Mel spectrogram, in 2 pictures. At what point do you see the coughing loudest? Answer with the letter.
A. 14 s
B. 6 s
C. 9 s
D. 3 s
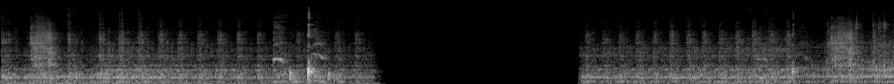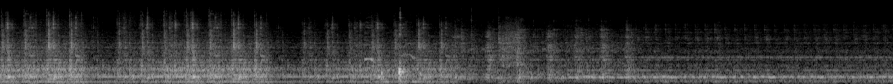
D.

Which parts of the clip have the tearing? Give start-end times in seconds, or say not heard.
0.2-0.7, 8.2-8.7, 13.9-14.3.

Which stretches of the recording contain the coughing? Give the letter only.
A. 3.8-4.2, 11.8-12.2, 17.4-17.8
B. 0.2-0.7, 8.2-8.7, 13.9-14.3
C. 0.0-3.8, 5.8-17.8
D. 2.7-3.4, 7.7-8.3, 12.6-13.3
D.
